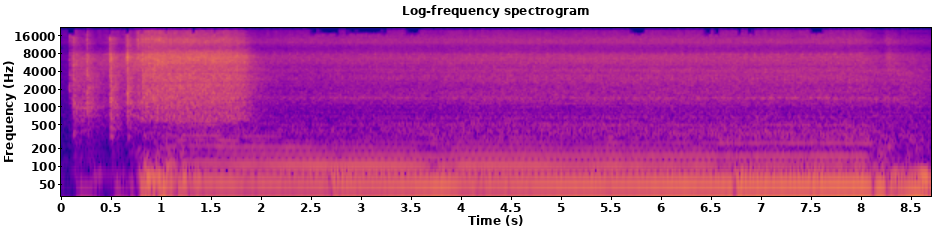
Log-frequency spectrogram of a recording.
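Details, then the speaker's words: Cold first start of a 9th-gen car after a turbo kit, intake and clutch install, before a dyno tune: harsh metallic rattle for about a second, then a smooth idle. Timing chain/VTC actuator rattle on cold start; chain, tensioner and that side need replacing. "When you hear that noise, it's basically time to do the timing chain and replace everything on that side of the motor."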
